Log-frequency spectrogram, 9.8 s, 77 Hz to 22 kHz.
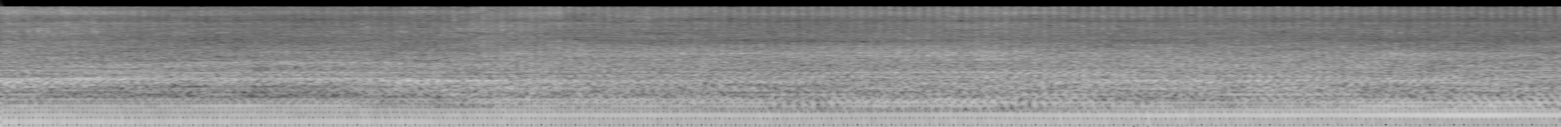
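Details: LX176 lawn tractor, drives without belt slipping, mower deck not yet done: steady, even low drone from the small engine with no misses, knocks or surging; normal, healthy running.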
